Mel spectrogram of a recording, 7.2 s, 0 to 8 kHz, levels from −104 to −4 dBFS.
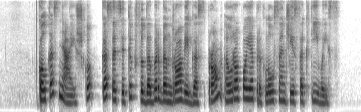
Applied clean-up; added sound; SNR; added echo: none; none; none; none.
